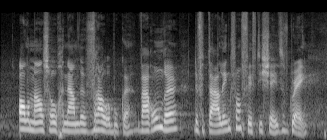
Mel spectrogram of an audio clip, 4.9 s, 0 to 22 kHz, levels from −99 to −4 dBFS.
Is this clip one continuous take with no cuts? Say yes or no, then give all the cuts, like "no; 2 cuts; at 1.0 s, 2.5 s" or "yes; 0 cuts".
yes; 0 cuts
